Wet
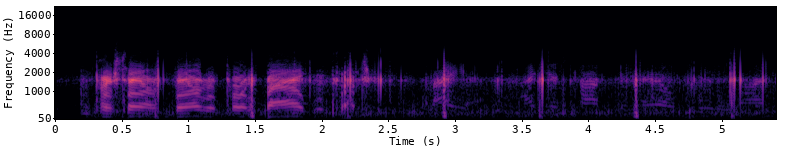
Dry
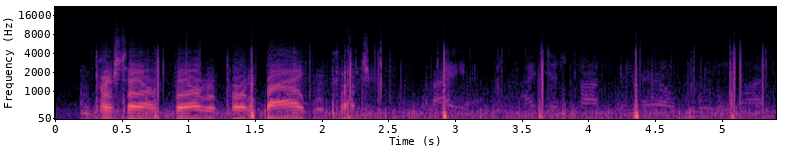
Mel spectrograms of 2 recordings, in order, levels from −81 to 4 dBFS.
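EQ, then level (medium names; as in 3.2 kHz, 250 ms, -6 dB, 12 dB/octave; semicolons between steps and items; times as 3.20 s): band-pass filter 1.5 kHz, Q 9.1; +11.0 dB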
